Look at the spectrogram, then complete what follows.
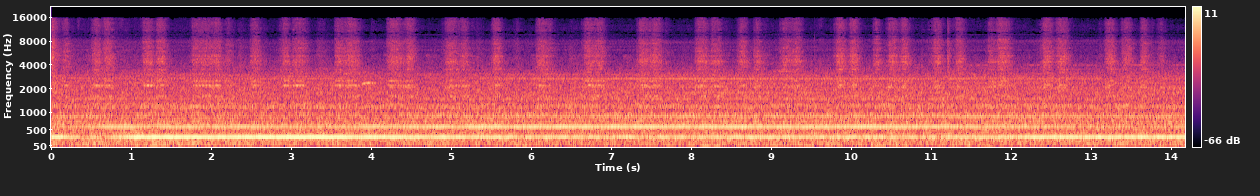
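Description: Hydraulic collar and cuff cutting machine's power-pack motor and pump running steadily, a constant hum over an even hiss.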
